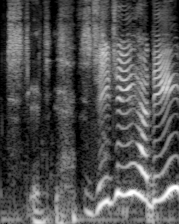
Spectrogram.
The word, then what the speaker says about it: Gigi Hadid: you say it Mike Gigi Gigi Hadid it's Gigi Hadid yeah her her mom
